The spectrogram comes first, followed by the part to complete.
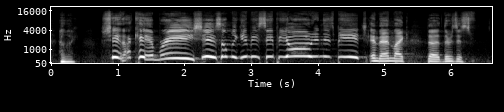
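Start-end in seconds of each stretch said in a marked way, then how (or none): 0.8-4.8 very high, loud, put-on breathless distress. Retelling falling down at an expo to get attention: imitating pretended breathlessness. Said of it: "I pretended that I was, like, I couldn't breathe".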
